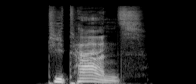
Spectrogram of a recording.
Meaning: genitive singular of Titan
- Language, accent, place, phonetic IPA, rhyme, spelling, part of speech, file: German, Germany, Berlin, [tiˈtaːns], -aːns, Titans, noun, De-Titans.ogg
